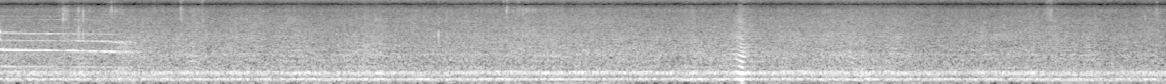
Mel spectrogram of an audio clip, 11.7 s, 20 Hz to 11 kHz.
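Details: Colony of honey bees active at the beehive on an unusually warm winter day in northern Kentucky, 72 degrees in February; an even, continuous low buzz, faint high tones at the opening and one sharp click midway.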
